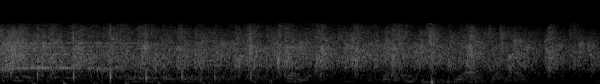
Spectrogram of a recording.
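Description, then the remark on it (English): A church audience applauds the choir steadily for several seconds, a dense wash of many hands clapping at once with a murmur of voices mixed in, at an even level. “The choir was amazing. Give them a round of applause.”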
